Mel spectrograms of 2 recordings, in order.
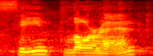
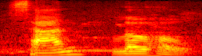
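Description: First: The first word is said as 'saint'. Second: The first word is said as 'san'. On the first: The speaker calls it wrong. "we pronounce it Saint Laurent" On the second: The speaker calls it right. "but it's a French brand, so it should be San Loho"

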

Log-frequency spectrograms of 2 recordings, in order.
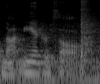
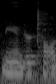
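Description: First: The middle consonant is a th sound. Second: The middle consonant is a plain t sound. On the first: The speaker calls it wrong. "Do not pronounce it that way" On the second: The speaker calls it right. "It's still pronounced the same way each time"

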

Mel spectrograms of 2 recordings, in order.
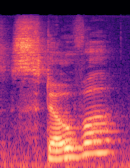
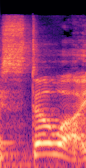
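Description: First: The name is said with a v sound. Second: The name is said without a v sound. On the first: "excuse me, it's Stova?" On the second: "I'm gonna say Stoa"

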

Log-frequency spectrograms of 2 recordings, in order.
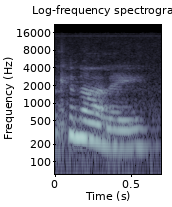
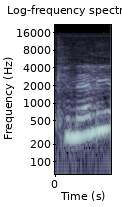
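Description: First: The second vowel sounds like 'a'. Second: The second vowel sounds like 'e'. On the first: The speaker calls it right. "It's Canali. There's no E in" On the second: The speaker calls it wrong. "I'm pronouncing it how it reads"

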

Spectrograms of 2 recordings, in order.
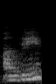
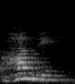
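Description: First: The name starts directly with a vowel. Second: The name starts with an added h-like consonant.

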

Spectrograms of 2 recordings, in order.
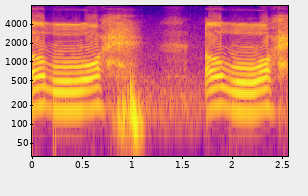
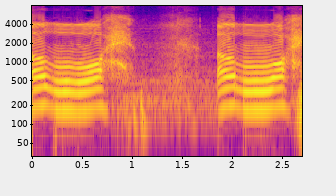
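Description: No difference in how they are said.

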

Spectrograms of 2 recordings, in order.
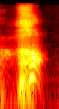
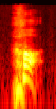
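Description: First: It is said with moderate warmth and approval. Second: It is said flatly, with little enthusiasm. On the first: It is fairly good, not bad. "那么就是比较好，不错。" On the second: It is just average, so-so. "这就是一般好，一般般。"

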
